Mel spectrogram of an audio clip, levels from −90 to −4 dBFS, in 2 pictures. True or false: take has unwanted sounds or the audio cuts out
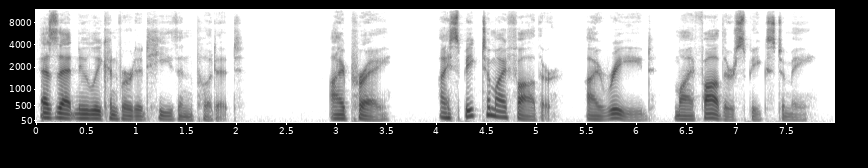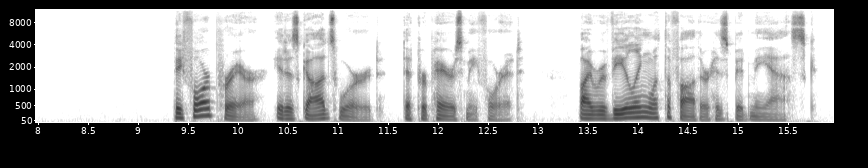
false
